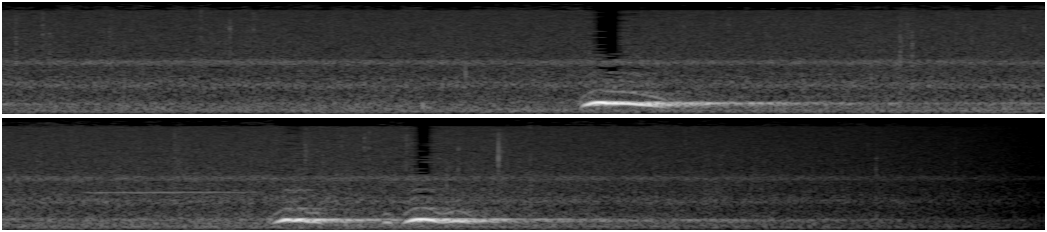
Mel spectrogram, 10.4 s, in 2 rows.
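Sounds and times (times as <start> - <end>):
faint hiss: 0.0 - 10.4
Ural owl hooting: 2.9 - 4.1, 6.6 - 8.3.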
